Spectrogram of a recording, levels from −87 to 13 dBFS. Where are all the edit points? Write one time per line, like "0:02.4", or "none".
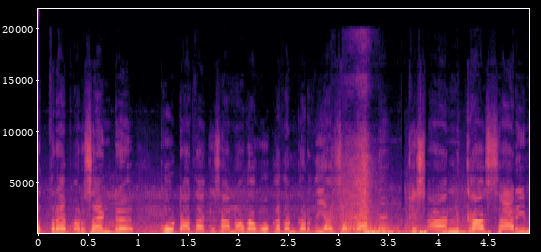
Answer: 0:03.6

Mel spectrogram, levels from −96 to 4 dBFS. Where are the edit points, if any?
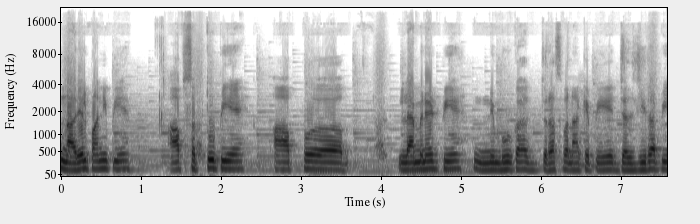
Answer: none

